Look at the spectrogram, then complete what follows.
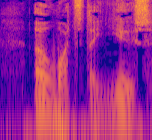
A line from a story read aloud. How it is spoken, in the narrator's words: she cried disconcertedly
